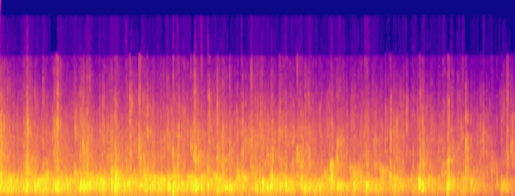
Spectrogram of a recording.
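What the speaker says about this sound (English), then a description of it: "Let's give the Water Resource Division a round of applause." An audience at a Santa Ana city council meeting gives a long round of applause, dense and even clapping from many people that holds steady and tapers slightly at the end.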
